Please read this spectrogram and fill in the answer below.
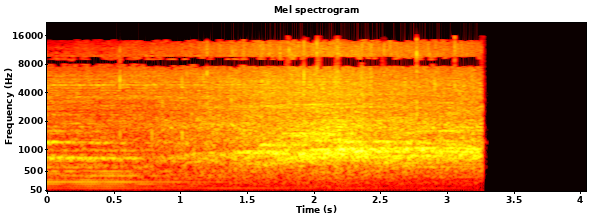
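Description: A choir's singing fades out, and audience applause builds in its place, loudest near the end before the sound cuts off abruptly.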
